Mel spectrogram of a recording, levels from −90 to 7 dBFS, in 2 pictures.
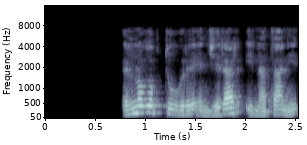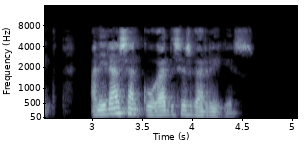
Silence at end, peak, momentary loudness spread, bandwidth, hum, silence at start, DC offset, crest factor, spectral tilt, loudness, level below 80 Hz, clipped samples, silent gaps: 0.45 s; -2 dBFS; 14 LU; 7.8 kHz; none; 0.75 s; under 0.1%; 20 dB; -4.5 dB/octave; -20 LUFS; -60 dBFS; under 0.1%; 2.65-2.69 s, 2.89-2.98 s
